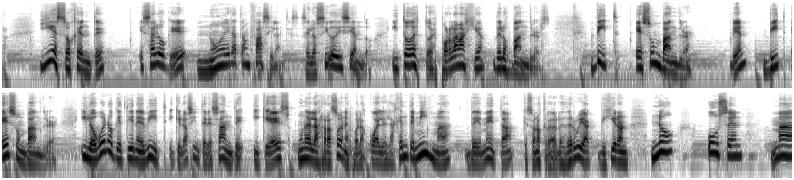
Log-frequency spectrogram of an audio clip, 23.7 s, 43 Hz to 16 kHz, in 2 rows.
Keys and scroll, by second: 1.5 ctrl+h, 6.4 k, 7.1 j, 8.3-12.3 typing, 10.4 Return, 13.0 Escape, 16.0 j, 16.3 o, 16.5 Return, 17.6 BackSpace, 20.6-23.7 typing.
